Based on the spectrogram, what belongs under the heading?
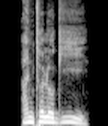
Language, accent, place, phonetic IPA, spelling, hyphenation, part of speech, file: German, Germany, Berlin, [antoloˈɡiː], Anthologie, An‧tho‧lo‧gie, noun, De-Anthologie.ogg
- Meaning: anthology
